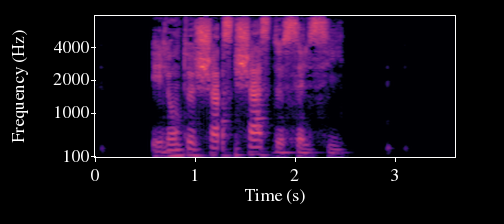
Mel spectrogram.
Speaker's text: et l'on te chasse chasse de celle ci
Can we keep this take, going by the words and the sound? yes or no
no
